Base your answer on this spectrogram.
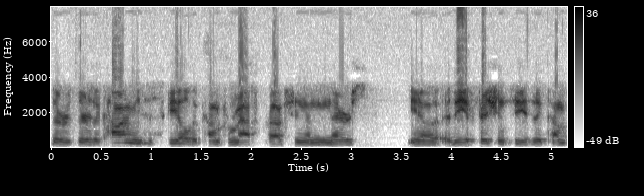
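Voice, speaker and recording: A man talks at a very fast pace in a fairly low voice. His intonation is monotone and flat. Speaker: business technology executive. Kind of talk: panel discussion.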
